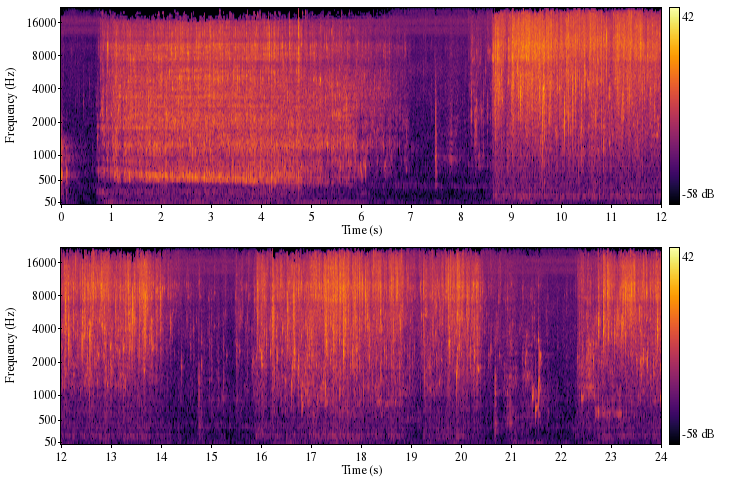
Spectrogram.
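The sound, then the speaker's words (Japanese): Water poured over a person's back and arms to rinse them, heard as a few long bursts of splashing, running water separated by short pauses, with no talking. “ではお背中を流しまして、カイナと腕をすすぎましょう。”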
